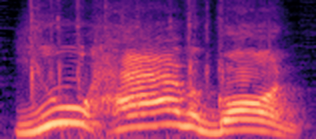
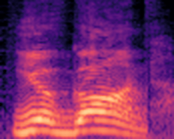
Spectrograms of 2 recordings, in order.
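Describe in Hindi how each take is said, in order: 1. You और have अलग-अलग शब्दों की तरह बोले जाते हैं। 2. You और have मिलकर एक छोटे शब्द में जुड़ जाते हैं।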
